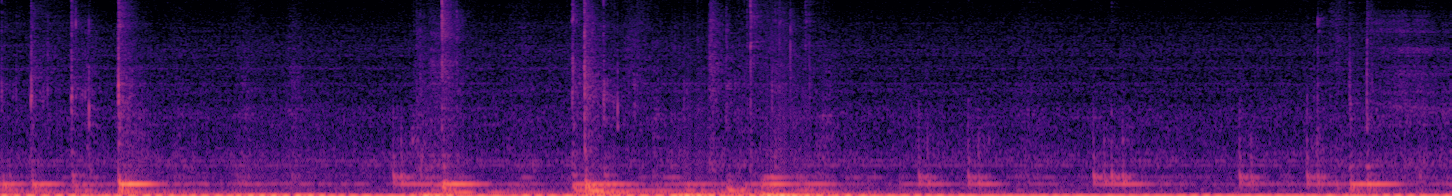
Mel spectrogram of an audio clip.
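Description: Computer keyboard keystrokes in short clusters, a few clicks at a time near the start and again around the middle, over soft background music with a low repeating note.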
